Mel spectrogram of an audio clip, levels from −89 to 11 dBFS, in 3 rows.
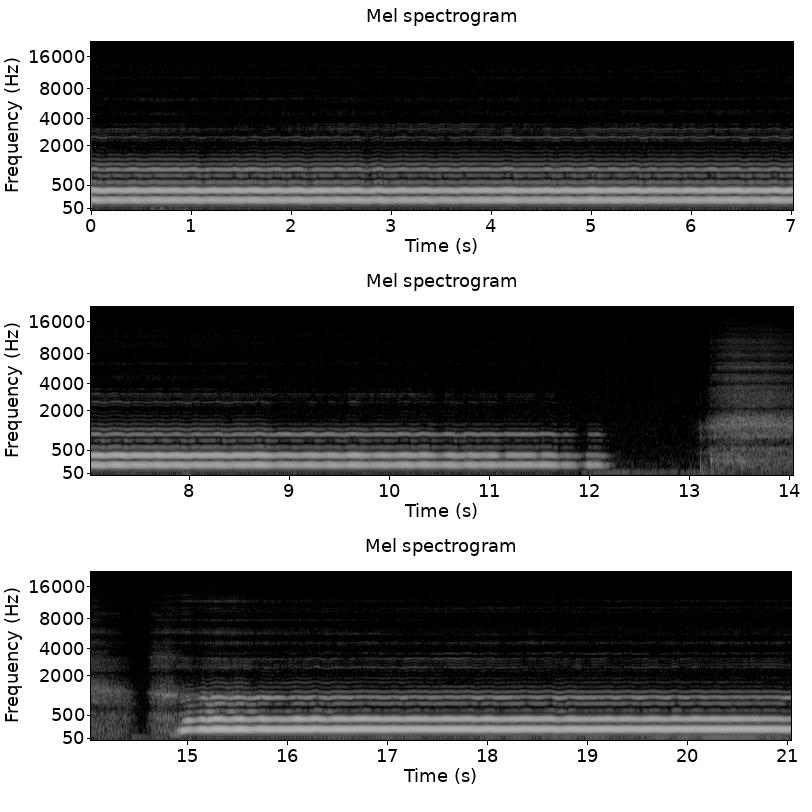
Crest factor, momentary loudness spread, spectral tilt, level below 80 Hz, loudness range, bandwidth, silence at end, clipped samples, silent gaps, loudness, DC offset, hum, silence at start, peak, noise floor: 12 dB; 9 LU; -10.5 dB/octave; -64 dBFS; 11 LU; 6.2 kHz; 0 s; under 0.1%; none; -26 LUFS; under 0.1%; none; 0 s; -14 dBFS; -65 dBFS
